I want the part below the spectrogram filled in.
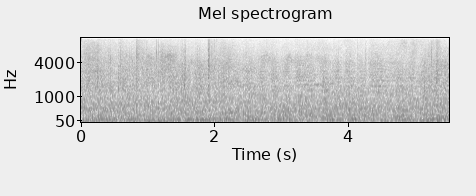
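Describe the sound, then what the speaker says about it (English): Massed gunfire and artillery from an American Civil War battle in a video game, a dense continuous roar of distant shots and booms blending into a rumbling wall of noise. "So many guns"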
